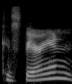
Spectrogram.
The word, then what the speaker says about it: Kasparian: It reminds me of Anna Kasparian.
